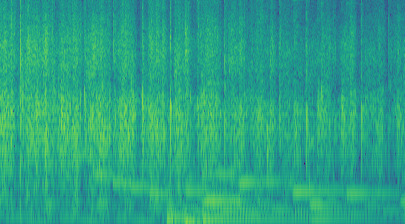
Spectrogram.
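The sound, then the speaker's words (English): An audience at a Lighthouse readings event applauds all the readers steadily, a dense, loud wash of many hands clapping at once, while sustained musical notes play softly underneath. “Let's give another big round of applause for all our readers.”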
